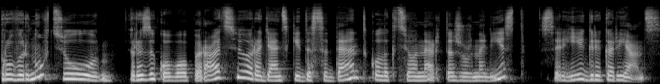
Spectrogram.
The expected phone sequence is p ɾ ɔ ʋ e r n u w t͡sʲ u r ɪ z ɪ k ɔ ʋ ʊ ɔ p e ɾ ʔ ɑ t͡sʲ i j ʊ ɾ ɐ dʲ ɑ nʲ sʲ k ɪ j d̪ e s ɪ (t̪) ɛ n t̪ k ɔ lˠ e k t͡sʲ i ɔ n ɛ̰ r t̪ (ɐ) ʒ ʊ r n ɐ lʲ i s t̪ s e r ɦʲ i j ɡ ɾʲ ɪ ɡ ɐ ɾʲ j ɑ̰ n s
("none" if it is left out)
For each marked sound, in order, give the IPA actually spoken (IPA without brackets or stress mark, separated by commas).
d̪, ɐ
